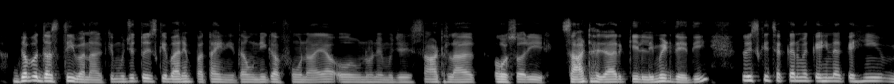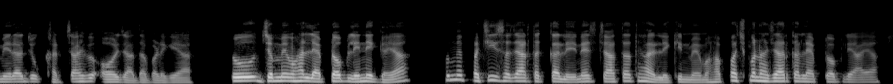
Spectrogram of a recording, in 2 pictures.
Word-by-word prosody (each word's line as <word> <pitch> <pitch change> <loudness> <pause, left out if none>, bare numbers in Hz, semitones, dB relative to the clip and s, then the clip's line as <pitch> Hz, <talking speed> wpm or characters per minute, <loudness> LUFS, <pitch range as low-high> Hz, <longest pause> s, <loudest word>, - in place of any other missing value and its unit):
जबरदस्ती 165 0 +4
बना 110 -4 0
के 115 +6 -9
मुझे 130 +3 -3
तो 145 +1 0
इसके 140 0 -1
बारे 125 0 +2
में 130 - -5
पता 120 +1 -3
ही 120 - 0
नहीं 105 -1 -7
था - - -1
उन्हीं 115 0 -3
का 120 - +1
फ़ोन 110 +1 -6
आया 115 +3 -3
और 115 -1 -3
उन्होंने 110 0 -6
मुझे 105 +1 -6
60 120 +2 -3
लाख 115 0 0 0.2
ओ 120 -1 +6
सॉरी 115 -2 -1 0.3
60,000 120 0 +4
की 125 +1 -2
लिमिट 120 +6 +3
दे 110 -4 +2
दी 120 - -2 0.3
तो 185 - +1
इसके 185 +1 +1
चक्कर 170 0 0
में 170 - 0
कहीं 155 -1 +1
न 155 -1 0
कहीं 155 +3 -1 0.2
मेरा 130 +1 0
जो 135 - -1
खर्चा 115 +4 -6
है 135 - 0
वो 150 - 0
और 115 -4 -2
ज़्यादा 100 -2 -6
बढ़ 95 0 -7
गया। 100 +1 -7 0.4
तो 170 +1 +8
जब 160 0 +4
मैं 170 +1 +4
वहाँ 165 0 +4
लैपटॉप 145 0 +3
लेने 140 +2 +4
गया 120 +6 -2 0.4
तो 205 - -1
मैं 215 +1 0
25,000 160 -3 +1
तक 140 -2 -4
का 140 - +3
लेने 120 +3 -1
चाहता 135 +2 -2
था 150 -3 -1
लेकिन 105 +1 -3
मैं 105 -1 -3
वहाँ 115 +3 -4
55,000 160 -4 +2
का 150 -1 -2
लैपटॉप 125 -2 -4
ले 120 - -7
आया 115 +1 -10
125 Hz, 225 wpm, -23 LUFS, 115-155 Hz, 0.4 s, तो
